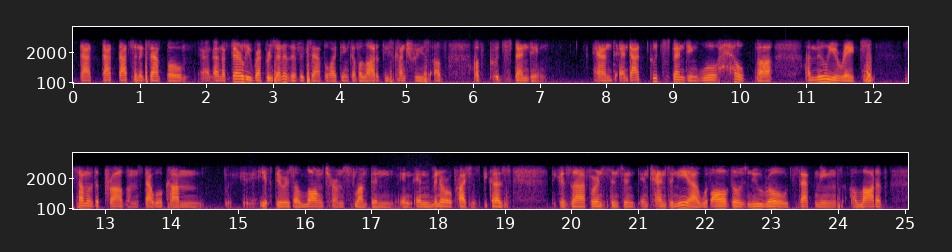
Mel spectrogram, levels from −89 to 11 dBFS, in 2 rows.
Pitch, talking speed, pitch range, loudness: 110 Hz, 165 wpm, 105-120 Hz, -20 LUFS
